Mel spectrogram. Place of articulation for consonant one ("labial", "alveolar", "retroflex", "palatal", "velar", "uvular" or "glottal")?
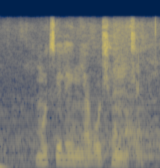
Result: labial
